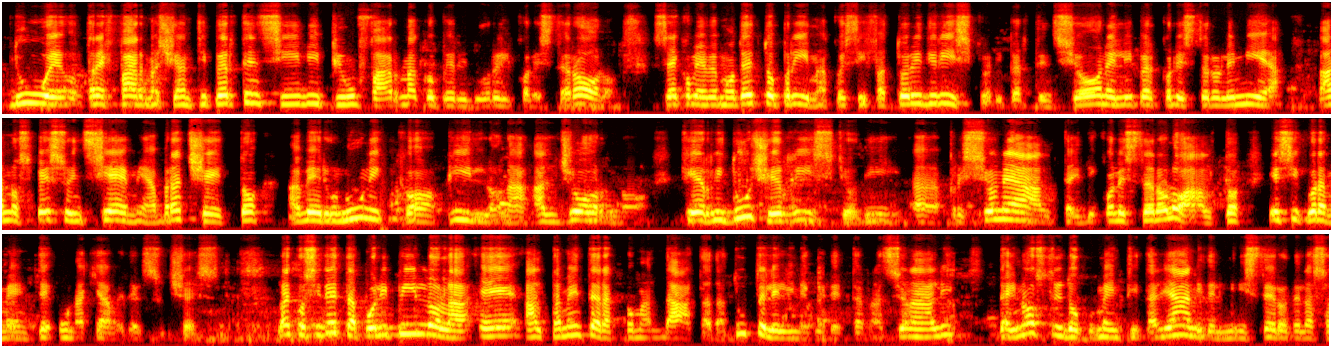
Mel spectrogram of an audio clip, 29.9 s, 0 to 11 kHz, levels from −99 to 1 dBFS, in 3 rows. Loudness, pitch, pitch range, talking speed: -20 LUFS, 205 Hz, 185-235 Hz, 145 wpm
